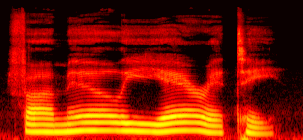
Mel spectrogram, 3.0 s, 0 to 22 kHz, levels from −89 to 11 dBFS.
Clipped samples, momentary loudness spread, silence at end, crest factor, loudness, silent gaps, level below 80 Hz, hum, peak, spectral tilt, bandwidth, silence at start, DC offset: under 0.1%; 8 LU; 0.3 s; 14 dB; -17 LUFS; none; -46 dBFS; none; -4 dBFS; -7 dB/octave; 15 kHz; 0.1 s; under 0.1%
